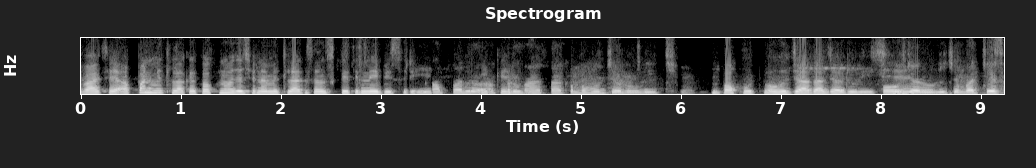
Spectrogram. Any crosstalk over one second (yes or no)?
no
